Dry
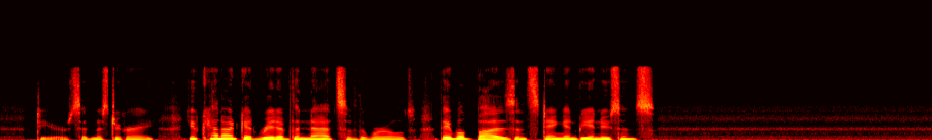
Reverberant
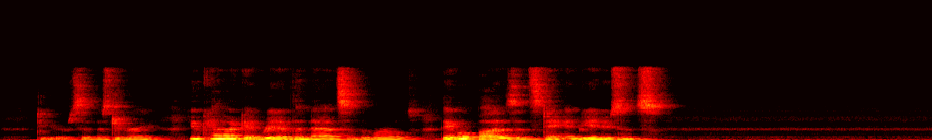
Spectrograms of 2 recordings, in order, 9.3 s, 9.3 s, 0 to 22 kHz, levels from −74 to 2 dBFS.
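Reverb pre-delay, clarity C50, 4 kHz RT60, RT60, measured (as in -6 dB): 18 ms, 3.0 dB, 0.55 s, 0.50 s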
